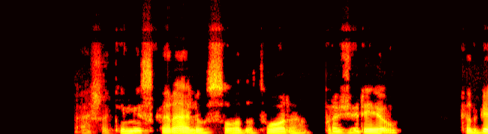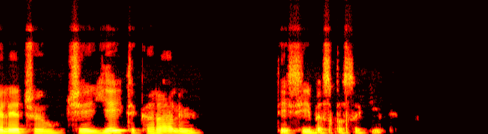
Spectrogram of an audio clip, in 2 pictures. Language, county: Lithuanian, Klaipėda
